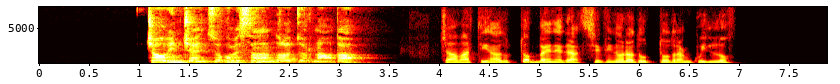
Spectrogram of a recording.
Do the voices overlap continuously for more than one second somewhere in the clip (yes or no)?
no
